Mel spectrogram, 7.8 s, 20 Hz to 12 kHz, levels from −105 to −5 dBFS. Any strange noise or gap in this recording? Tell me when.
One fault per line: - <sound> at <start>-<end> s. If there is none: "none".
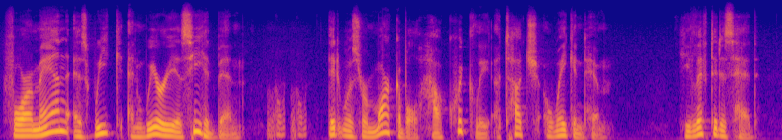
- laugh at 2.7-3.1 s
